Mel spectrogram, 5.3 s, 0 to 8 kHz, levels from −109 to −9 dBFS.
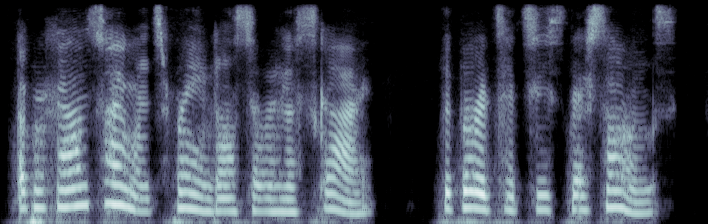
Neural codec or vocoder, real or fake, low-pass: codec, 44.1 kHz, 3.4 kbps, Pupu-Codec; fake; 7.2 kHz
